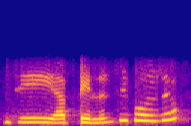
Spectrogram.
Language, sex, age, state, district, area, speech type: Dogri, female, 18-30, Jammu and Kashmir, Udhampur, rural, conversation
